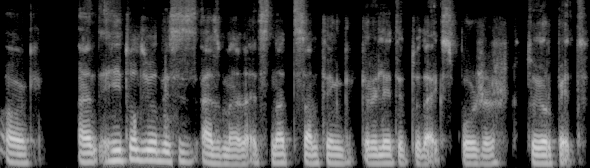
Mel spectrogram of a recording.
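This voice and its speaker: A man's voice: mid-range voice, fairly even intonation, normal speed, mellow, dry recording. A man playing a doctor taking a patient's history, polite and formal, with slightly awkward phrasing. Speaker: doctor in practice consultation. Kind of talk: role-played clinical history taking.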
